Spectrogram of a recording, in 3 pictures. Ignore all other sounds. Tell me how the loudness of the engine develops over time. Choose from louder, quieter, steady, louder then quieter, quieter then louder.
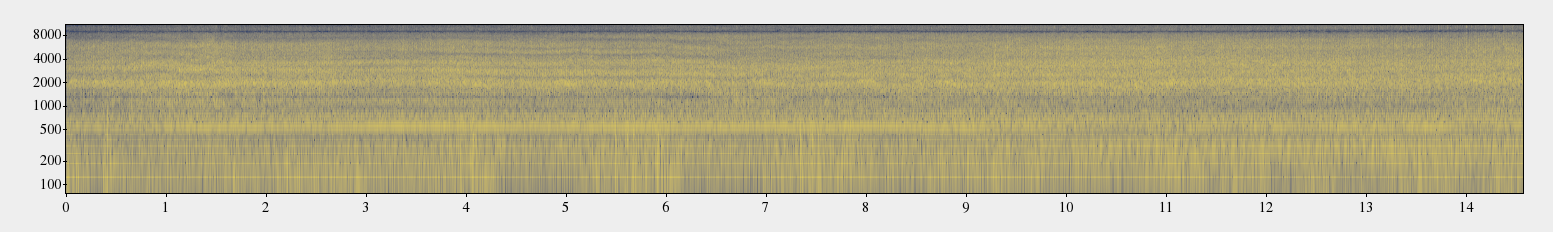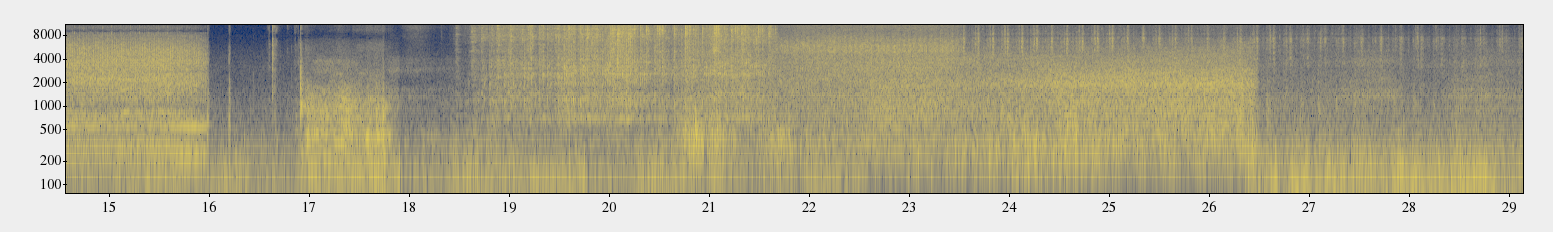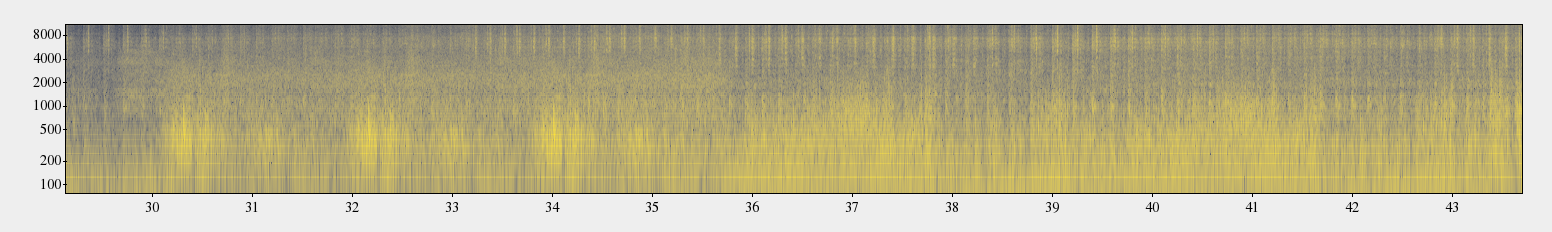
quieter then louder.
